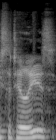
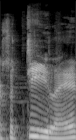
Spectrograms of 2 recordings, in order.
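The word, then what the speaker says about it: Sottile: Well, according to the internet, there are 6 Anthony Satilis in the United States, or Sotile if you're pronouncing it properly.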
